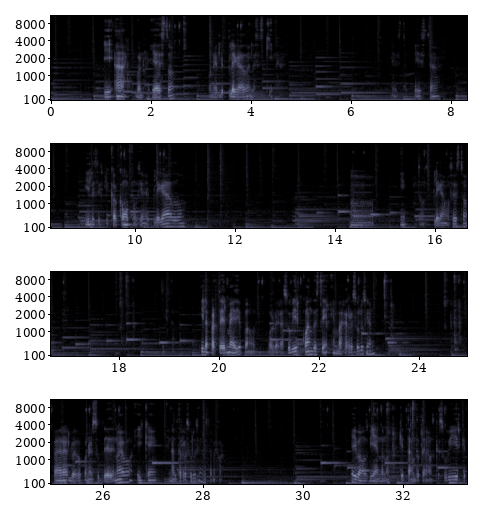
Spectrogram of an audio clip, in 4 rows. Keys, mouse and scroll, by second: 2.2 click, 2.4 click, 2.6 shift+middle click, 3.7 click, 3.9 scroll down 1, 4.1-4.4 scroll up 1, 5.1 click, 6.5 shift+click, 8.3 shift+click, 9.7 shift+click, 10.4 shift+click, 11.8 shift+click, 12.6 shift+click, 14.0 shift+click, 14.3 middle click, 15.3 click, 16.2 click, 17.2 click, 17.4 middle click, 18.1 Escape, 18.1 space, 20.1 click, 20.8 click, 21.1 middle click, 21.4 click, 21.8 middle click, 22.7 click, 23.3 Up, 24.1 click, 24.5 space, 24.7 Escape, 24.8 click, 25.6 click, 26.2 click, 26.4 middle click, 27.9 middle click, 28.7 click, 29.0 middle click, 30.4 click, 30.8 click, 31.3 click, 31.4 click, 32.0 click, 32.2 Up, 32.7 click, 33.0 scroll up 1.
